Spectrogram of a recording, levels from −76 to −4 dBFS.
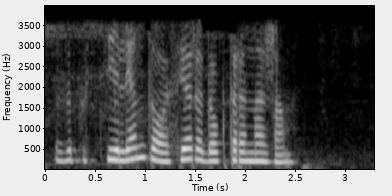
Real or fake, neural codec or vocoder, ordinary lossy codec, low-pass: real; none; MP3, 32 kbps; 3.6 kHz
